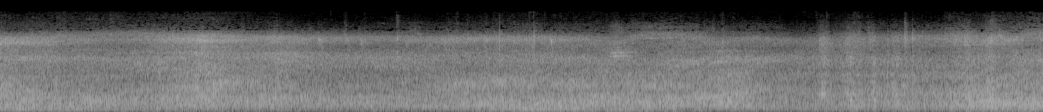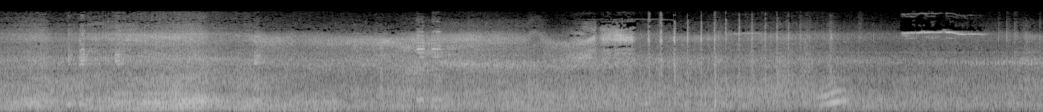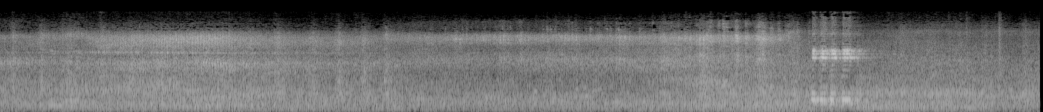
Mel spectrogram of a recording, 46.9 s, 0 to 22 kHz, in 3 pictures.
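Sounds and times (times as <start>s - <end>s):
street traffic: 0.0s - 46.9s
vehicle engine approaching: 13.8s - 29.2s.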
